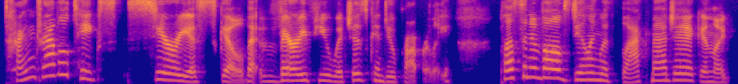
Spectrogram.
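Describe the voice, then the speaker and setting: A woman's voice: medium pitch, no echo, natural voice. A woman playing an earnest, hopeful young amateur witch in a table read, speaking candidly and conversationally. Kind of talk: informal script table read.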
